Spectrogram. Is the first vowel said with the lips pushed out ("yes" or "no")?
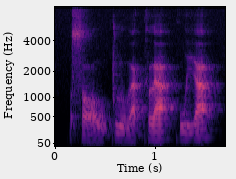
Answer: yes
